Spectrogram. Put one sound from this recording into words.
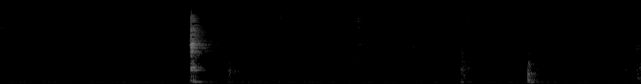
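A thin metal bead rattles and clicks as it is bent by hand.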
